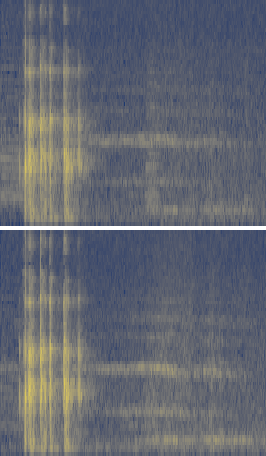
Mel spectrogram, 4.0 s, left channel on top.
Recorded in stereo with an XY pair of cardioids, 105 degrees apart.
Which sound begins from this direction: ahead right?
Laughter, at 0.3 s.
